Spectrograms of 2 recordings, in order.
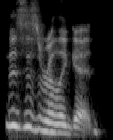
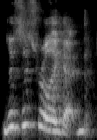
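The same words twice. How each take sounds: First: Said in the usual way. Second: Whispered, almost no voice. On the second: Real, not acted. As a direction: murmur it like a secret. Repeats line, whispered then plain.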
